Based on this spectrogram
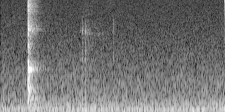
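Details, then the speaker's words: Topward bench power supply, restored after storage and run with no load: one crisp relay click in a quiet room as the current is turned to zero and the voltage drops to zero; output cut-off working normally. "You might be able to hear there's a a relay clicking in the background. And the other one works as well. If I turn the current to zero, you can hear a relay click and the voltage goes to zero."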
